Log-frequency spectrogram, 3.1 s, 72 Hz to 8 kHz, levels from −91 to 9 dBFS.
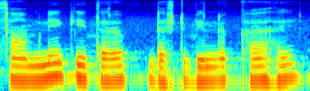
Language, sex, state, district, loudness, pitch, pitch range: Hindi, male, Uttar Pradesh, Lucknow, -17 LUFS, 130 Hz, 130-140 Hz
